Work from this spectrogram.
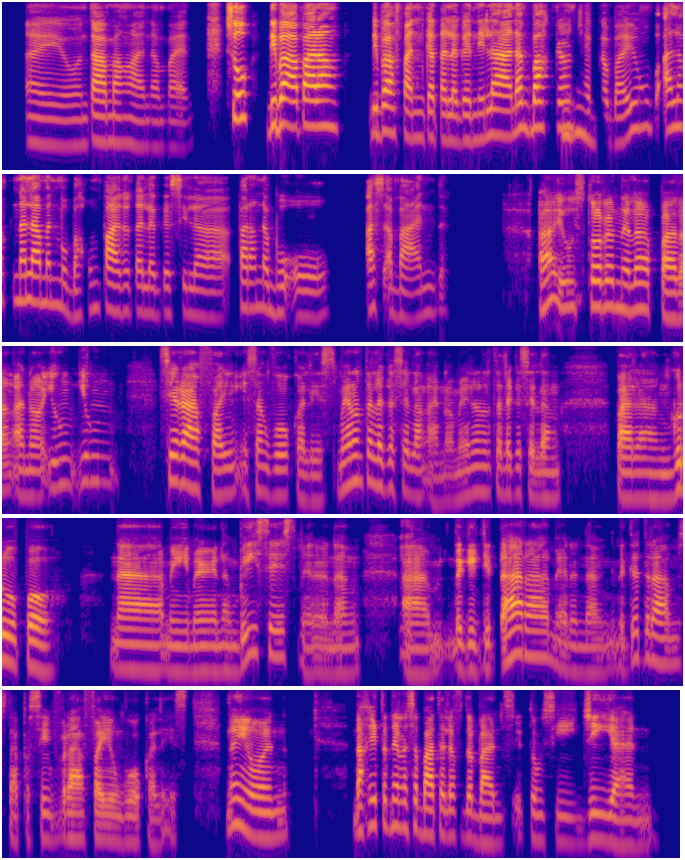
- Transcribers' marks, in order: sniff; tapping
- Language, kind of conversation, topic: Filipino, podcast, Ano ang paborito mong lokal na mang-aawit o banda sa ngayon, at bakit mo sila gusto?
